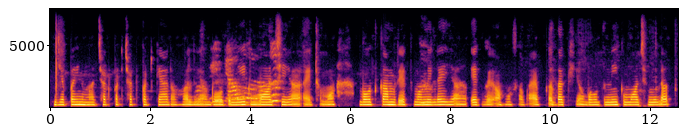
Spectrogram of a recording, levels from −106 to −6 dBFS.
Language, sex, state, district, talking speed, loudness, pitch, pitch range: Maithili, female, Bihar, Saharsa, 150 wpm, -18 LUFS, 210 Hz, 205-215 Hz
